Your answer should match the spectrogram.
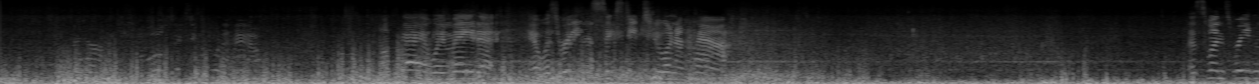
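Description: Wind buffeting the microphone on the deck of a moving catamaran: a steady, loud low rumble. Indistinct voices come through for a few seconds in the middle.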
